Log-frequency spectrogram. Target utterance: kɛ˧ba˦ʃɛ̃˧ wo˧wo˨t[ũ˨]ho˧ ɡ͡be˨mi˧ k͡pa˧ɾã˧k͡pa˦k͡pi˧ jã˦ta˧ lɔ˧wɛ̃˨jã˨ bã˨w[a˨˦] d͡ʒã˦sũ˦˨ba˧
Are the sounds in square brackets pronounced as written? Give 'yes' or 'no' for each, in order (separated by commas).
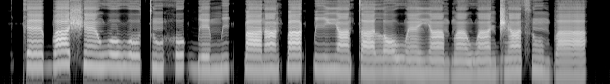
yes, no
